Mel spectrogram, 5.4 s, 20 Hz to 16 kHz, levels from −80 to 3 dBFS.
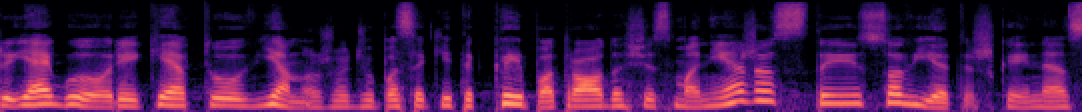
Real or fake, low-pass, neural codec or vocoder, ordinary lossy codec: fake; 14.4 kHz; autoencoder, 48 kHz, 128 numbers a frame, DAC-VAE, trained on Japanese speech; AAC, 64 kbps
